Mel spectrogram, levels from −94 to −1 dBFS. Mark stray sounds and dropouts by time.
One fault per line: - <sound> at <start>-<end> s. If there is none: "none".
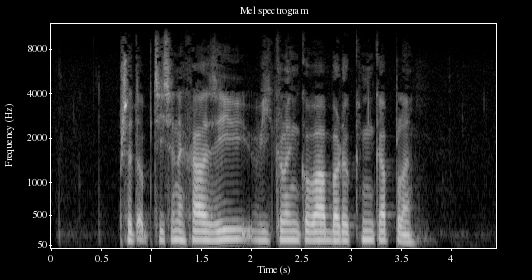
none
